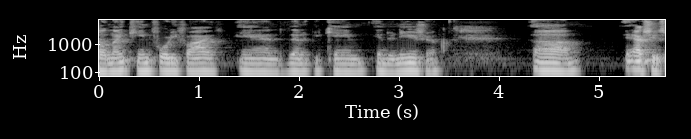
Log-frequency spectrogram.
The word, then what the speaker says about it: Indonesia: east indies until 1945 and then it became indonesia um it actually is pronounced indonesia but we pronounce it indonesia and uh so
